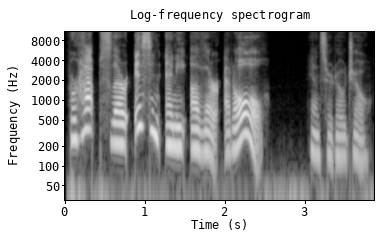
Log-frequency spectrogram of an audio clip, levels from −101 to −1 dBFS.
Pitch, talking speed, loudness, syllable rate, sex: 205 Hz, 140 wpm, -18 LUFS, 5.1 syllables/s, female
